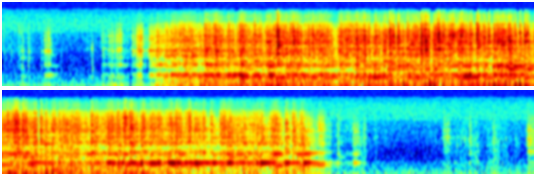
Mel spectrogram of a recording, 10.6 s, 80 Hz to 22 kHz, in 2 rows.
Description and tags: Dragging different kinds of stones, concrete blocks, on a concrete ground, looking for the sound of an opening grave, for a creepy show. Recorded with a zoom H2.
ambience, creepy, soundeffect, stone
